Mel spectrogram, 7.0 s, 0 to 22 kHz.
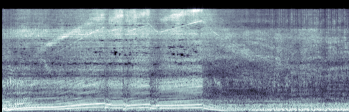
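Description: Turbocharged LS V8 of a Ford Fairmont wagon revving hard through a drag-strip burnout, the rear tyres spinning and smoking: the engine pitch climbs for about two seconds and holds high with a few brief dips, a thin whine rising above it. About four seconds in the revs drop sharply to a lumpy, low run as the car rolls forward.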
